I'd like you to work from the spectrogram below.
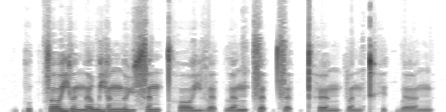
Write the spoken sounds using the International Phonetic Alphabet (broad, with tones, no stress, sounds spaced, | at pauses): kʷ ɐ˥ k̚ s ɔː˥ j ɵ˨˥ n ɐ˥ w j ɐ˥ ŋ ɵ˨˥ ɥ s ɐ˥ n t̪ʰ ɔː˨˧ j l ɐ˨ t̚ l ɐ˥ ŋ t͡s ɐ˥ t̚ t͡s ɐ˨˥ t̚ t̪ʰ œː˧ ŋ p ɐ˨ n kʰ ɪ˨ k̚ l ɐ˨˥ ŋ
